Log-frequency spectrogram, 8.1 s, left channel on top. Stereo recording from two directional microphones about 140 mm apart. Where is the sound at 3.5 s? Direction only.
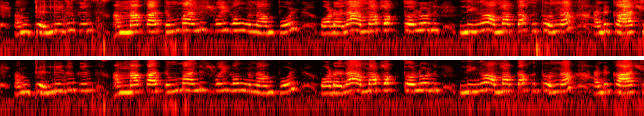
20° right (ahead or behind).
